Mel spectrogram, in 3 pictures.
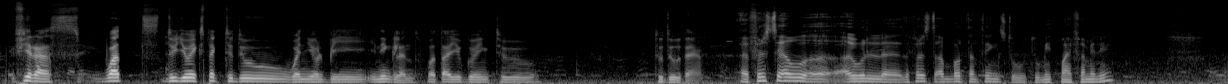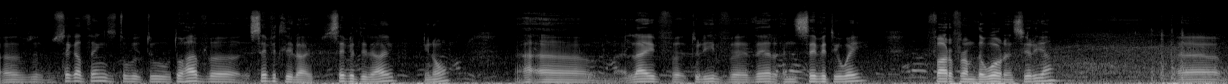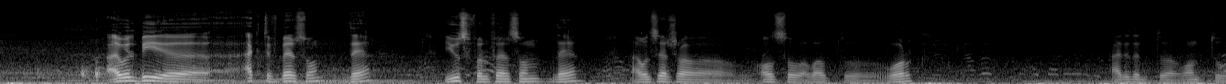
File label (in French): Interview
